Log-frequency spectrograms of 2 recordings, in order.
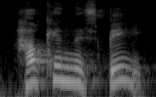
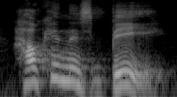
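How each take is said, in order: First: It sounds sincere and curious. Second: It sounds doubtful and scoffing.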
